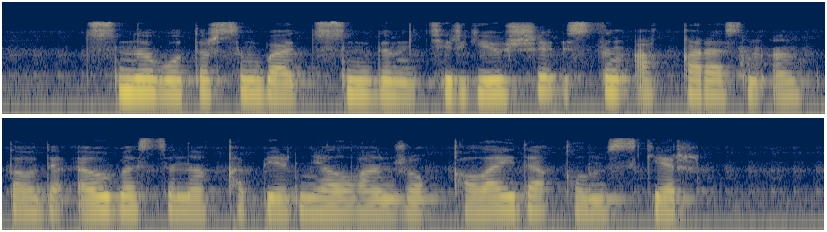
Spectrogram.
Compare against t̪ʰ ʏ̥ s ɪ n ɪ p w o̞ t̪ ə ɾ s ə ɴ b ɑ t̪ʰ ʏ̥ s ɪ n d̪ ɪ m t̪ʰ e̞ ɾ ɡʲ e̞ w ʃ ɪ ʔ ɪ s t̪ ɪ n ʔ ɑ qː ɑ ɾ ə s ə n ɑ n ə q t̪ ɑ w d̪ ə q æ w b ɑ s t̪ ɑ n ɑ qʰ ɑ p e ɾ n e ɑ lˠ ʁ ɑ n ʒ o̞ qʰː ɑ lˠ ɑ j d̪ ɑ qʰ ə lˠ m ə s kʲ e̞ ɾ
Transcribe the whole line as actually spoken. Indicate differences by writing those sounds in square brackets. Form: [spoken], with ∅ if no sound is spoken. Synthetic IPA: t̪ʰ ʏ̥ s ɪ n ɪ p w o̞ t̪ ə ɾ s ə ɴ b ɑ t̪ʰ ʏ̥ s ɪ n d̪ ɪ m t̪ʰ e̞ ɾ ɡʲ e̞ w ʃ ɪ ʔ ɪ s t̪ ɪ [ŋ] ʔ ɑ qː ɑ ɾ [ɑ] s ə n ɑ n ə q t̪ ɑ w d̪ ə [ʔ] æ w b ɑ s t̪ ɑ n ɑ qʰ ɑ p e ɾ n e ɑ lˠ ʁ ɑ n ʒ o̞ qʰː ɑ lˠ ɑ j d̪ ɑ qʰ ə lˠ m ə s kʲ e̞ ɾ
